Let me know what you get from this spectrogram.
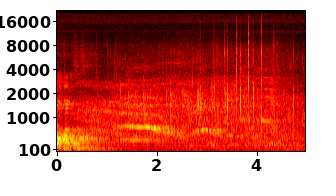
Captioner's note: audience applauding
